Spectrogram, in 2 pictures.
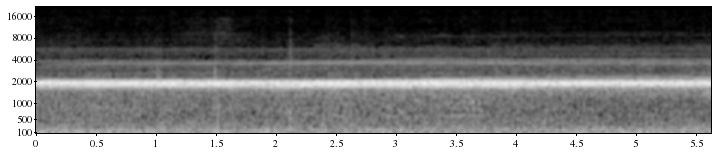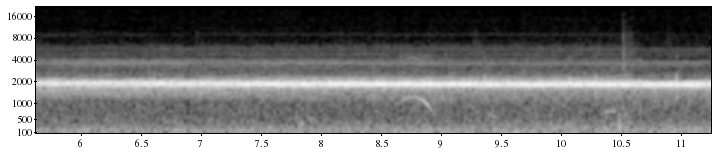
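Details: A loud chorus of toads at Lake Hiawatha, heard two blocks away, gives a steady, high, unbroken trill that fills the whole recording.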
